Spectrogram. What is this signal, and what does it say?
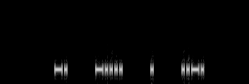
Morse code, heard as a keyed tone, about 48 wpm, spaced as for 23 wpm, 700 Hz. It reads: N6EF
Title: USA Call Signs - 4x Character Spacing - 50wpm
